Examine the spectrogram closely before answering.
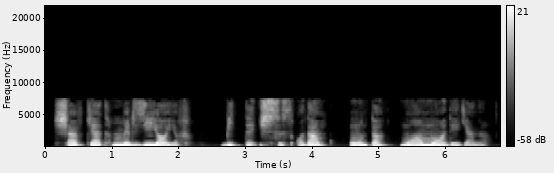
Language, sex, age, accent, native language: Uzbek, female, 19-29, Toshkent viloyati, Uzbek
